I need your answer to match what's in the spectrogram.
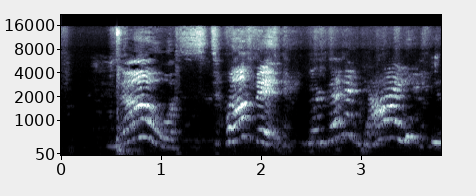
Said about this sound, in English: Okay, the cat is being really annoying and chewing on the light. If you're wondering why there's so much random yelling, that's the cat.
